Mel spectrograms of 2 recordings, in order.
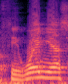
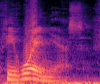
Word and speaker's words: cigüeñas: So that are the cigüeñas. Cigüeñas. And in this case we pronounce the U, cigüe, because you can see there are two dots on the U.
